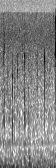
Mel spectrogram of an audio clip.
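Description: Typing on a computer keyboard during a programming lecture: a quick run of soft, light key clicks, faint and close, with a slightly sharper tap at the end.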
